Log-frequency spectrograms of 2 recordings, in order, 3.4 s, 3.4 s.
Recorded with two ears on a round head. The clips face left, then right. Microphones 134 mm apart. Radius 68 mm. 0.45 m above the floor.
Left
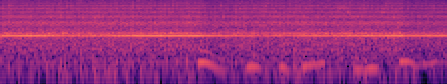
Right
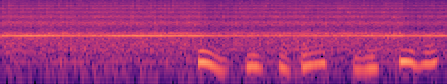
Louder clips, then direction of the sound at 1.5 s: Right 4 dB; 55° right (ahead or behind).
